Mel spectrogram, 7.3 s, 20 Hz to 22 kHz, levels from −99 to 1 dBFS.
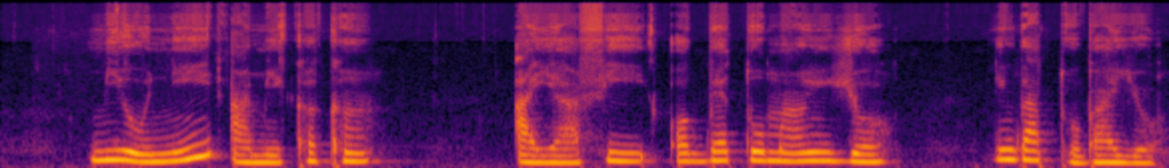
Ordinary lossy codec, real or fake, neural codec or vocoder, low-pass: none; real; none; none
